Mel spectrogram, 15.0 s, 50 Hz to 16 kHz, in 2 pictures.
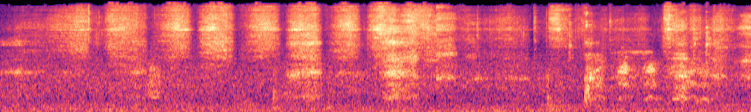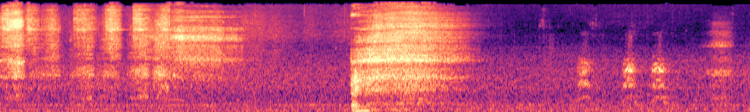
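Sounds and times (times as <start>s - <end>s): heavy breathing: 0.0s - 10.2s, 11.0s - 12.3s.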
